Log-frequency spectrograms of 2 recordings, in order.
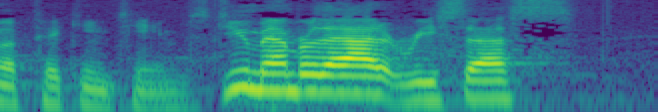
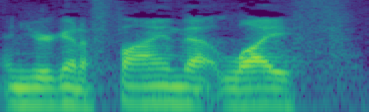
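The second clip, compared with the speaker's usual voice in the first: softer, slow, gentle promise; tender reassurance; 5 semitones lower, 6 dB quieter, slower than usual. Acted. The preacher voicing Jesus to a struggling listener, soft tender reassurance. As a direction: say it softly, like a hand on a shoulder.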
